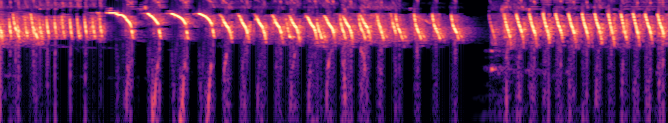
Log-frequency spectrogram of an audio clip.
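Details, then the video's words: Lure sound for attracting wild weavers: long run of quick, sharp chirps delivered several per second in a near-continuous chatter, with a brief gap before the rapid chirping resumes. "Suara Pikat Burung Manyar"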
